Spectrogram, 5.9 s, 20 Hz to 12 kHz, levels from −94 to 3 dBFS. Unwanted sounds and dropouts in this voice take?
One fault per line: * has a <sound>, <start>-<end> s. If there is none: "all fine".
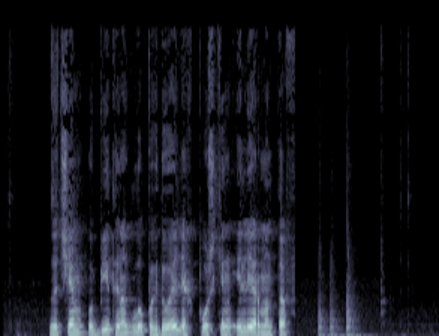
* has a thud, 4.2-5.1 s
